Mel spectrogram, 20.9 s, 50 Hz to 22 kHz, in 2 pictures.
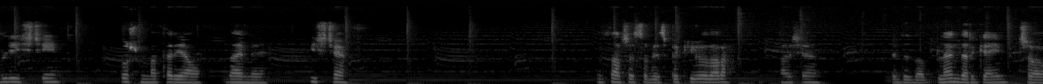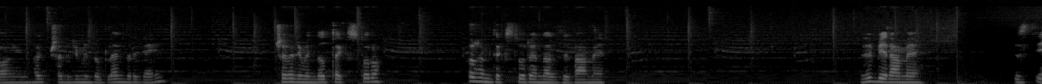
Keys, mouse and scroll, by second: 6.4-7.7 drag, 11.3 middle click, 12.8-16.5 drag, 20.8 click.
